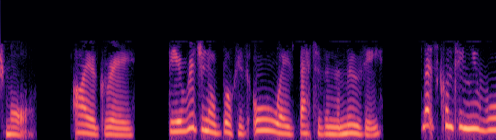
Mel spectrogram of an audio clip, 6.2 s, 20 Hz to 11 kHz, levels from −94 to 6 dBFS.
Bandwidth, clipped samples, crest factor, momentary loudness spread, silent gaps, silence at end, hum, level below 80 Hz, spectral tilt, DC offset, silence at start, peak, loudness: 3.9 kHz; under 0.1%; 14 dB; 14 LU; 0.47-0.85 s, 1.70-2.06 s, 4.80-5.22 s; 0 s; none; -62 dBFS; -13 dB/octave; under 0.1%; 0 s; -6 dBFS; -20 LUFS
